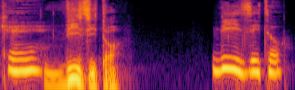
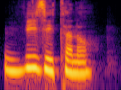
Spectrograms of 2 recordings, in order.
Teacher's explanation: the stress in most of the parts of this verb, at least the first, second and third person singular and the third person plural, is on the first syllable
